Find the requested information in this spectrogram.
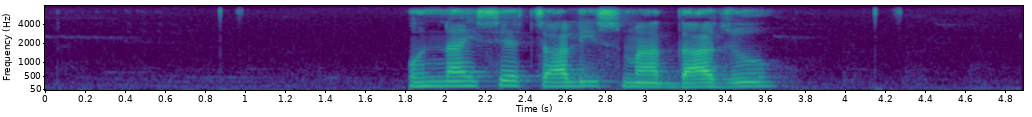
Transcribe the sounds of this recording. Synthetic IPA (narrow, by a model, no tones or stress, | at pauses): unːajset͡salismad̪ad͡zu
